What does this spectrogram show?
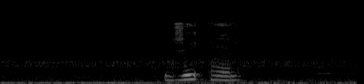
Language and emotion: Russian, neutral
